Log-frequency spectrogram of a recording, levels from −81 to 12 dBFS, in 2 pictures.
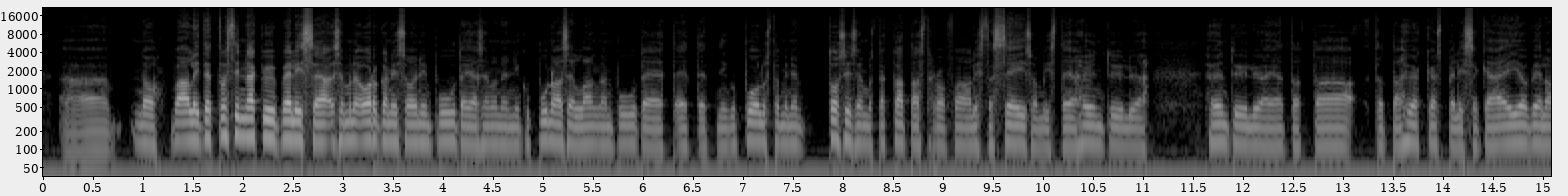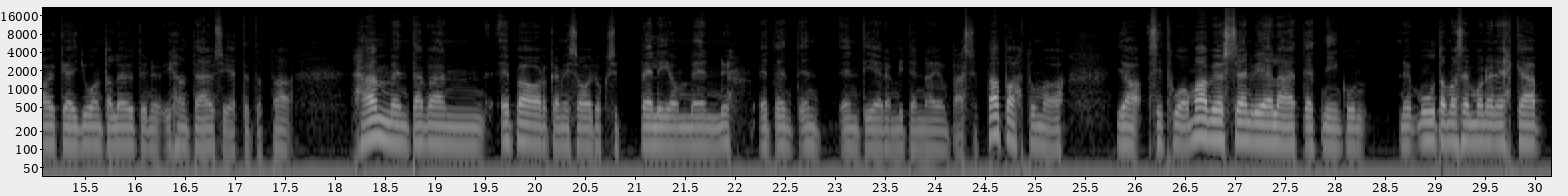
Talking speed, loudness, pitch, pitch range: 130 wpm, -32 LUFS, 120 Hz, 110-130 Hz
